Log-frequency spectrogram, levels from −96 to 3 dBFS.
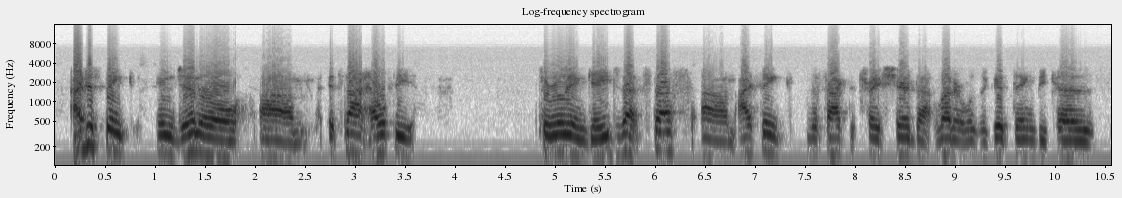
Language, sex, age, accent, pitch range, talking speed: English, male, 20-39, American, 120-135 Hz, 165 wpm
